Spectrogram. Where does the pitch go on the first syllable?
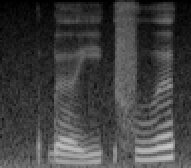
low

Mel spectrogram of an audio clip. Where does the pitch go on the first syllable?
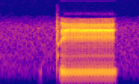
high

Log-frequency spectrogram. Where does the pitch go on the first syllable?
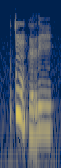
falling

